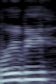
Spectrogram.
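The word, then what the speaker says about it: RWBY: hell is that uh the anime Ruby it's spelled RW b-y r w b y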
